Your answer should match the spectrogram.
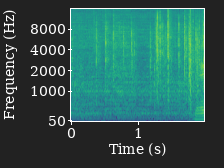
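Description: Masking paper and tape being peeled off a freshly sprayed panel, the paper crinkling in a scatter of small crackles that grow busier near the end.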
